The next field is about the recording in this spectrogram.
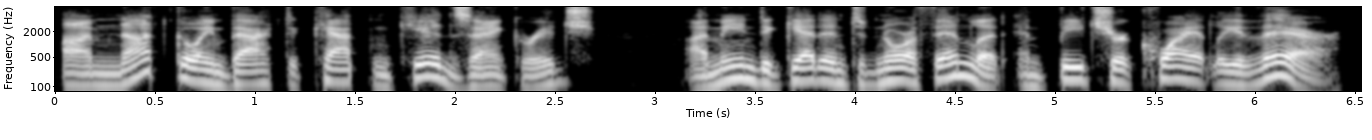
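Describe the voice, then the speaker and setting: Male reader as plucky boy adventurer, cheeky, formal, commanding, animated pitch, sea storybook. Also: moderate pace, dry recording, clean studio sound, lightly acted. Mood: firm, cheerful. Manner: formal, bold, declarative.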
